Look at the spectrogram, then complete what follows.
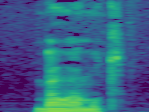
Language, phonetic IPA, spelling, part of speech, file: Polish, [baˈwãmut], bałamut, noun, LL-Q809 (pol)-bałamut.wav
